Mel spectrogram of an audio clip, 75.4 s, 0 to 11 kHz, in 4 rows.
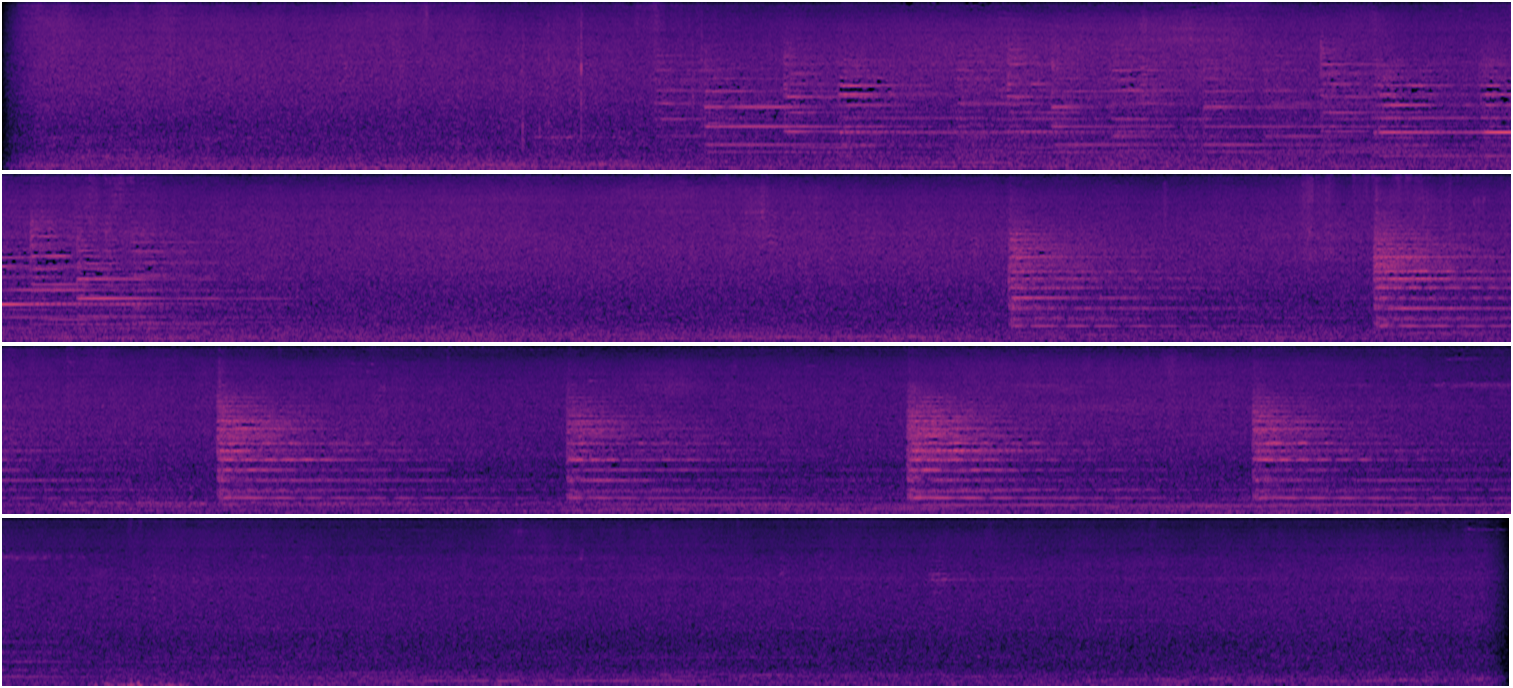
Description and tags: Big Ben at 6
London's Big Ben at six o'clock recorded from Parliament Square. Lots of traffic around, so the bell is not really sticking out. Recorded with Zoom H4 on-board mikes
